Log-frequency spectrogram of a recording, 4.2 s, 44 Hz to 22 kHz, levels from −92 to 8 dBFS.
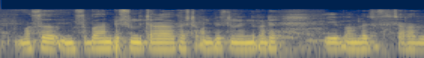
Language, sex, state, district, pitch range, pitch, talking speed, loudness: Telugu, male, Telangana, Karimnagar, 115-120 Hz, 120 Hz, 140 wpm, -16 LUFS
